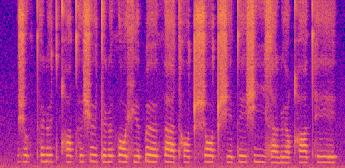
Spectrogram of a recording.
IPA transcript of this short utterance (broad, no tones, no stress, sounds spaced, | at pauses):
ʒ o θ t̪ʰ ɘ ɳ ø t qʰ ɔ t̪ʰ ɘ ʃ ø t ɘ ɳ œ θ ɔ xʲ œ ɓ œ θ a tʰ ɔ t ʃ ɔ t ʃ e t̪ e ʃ i z a ɳ ø qʰ a t̪ʰ e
